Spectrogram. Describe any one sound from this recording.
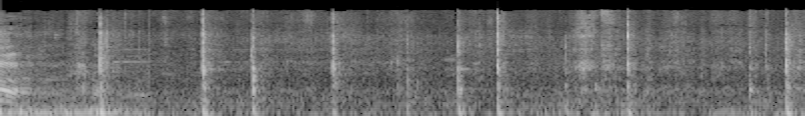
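A basketball bounces repeatedly on an outdoor court.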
